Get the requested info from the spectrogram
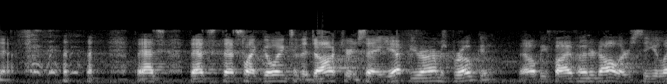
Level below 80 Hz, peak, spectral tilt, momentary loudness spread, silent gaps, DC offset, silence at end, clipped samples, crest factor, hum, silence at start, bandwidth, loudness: -62 dBFS; 0 dBFS; 0 dB/octave; 14 LU; none; under 0.1%; 0 s; under 0.1%; 16 dB; none; 0 s; 5.2 kHz; -16 LUFS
